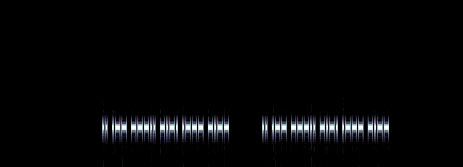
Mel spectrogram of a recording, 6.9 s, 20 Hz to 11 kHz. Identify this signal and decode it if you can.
Morse code, heard as a keyed tone, about 47 wpm, 700 Hz. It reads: IW8CJY IW8CJY
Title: DXCC-100 Call Signs - 6 Characters - Repeated 2x - 50wpm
